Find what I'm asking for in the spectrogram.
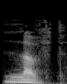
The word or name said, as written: loved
